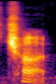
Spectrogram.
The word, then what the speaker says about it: Chan: absorption it's worth noting the Chinese pronunciation of Tiana is Chan which while while in Japanese it's rendered Zen in one sense somat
